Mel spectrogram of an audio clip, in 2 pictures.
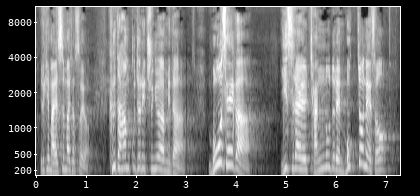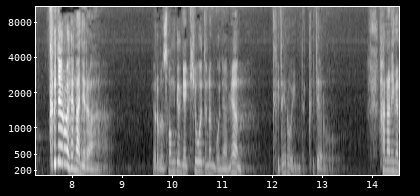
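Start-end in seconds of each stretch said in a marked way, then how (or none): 3.4-8.7 loud, high, weighty verse reading; emphatic scripture proclamation. A narrator's reading. Preacher stressing the important next verse, emphatic proclamation. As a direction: ring out the key verse, slowing at the end.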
